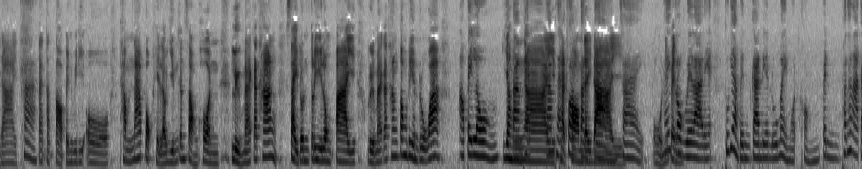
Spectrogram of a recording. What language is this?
Thai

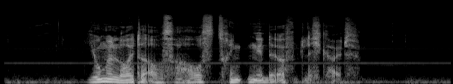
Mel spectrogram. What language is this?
German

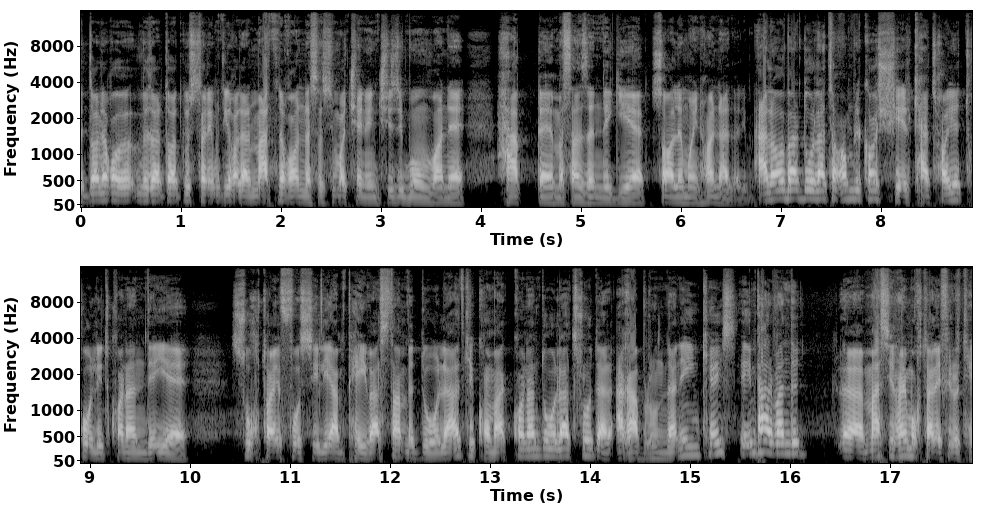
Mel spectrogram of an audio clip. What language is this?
Persian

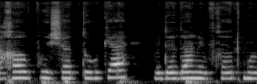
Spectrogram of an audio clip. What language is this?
Hebrew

